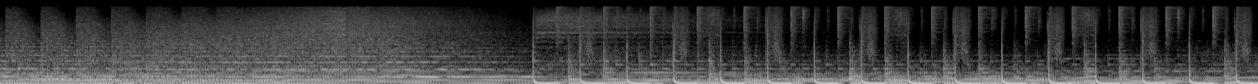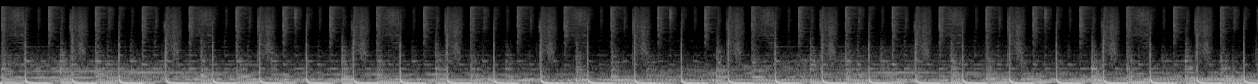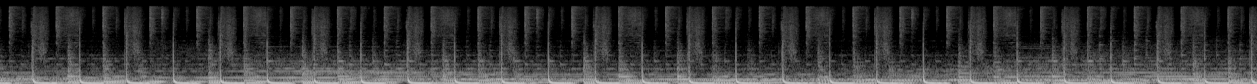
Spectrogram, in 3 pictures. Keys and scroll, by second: 0.0-3.3 typing, 36.7-37.7 typing.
